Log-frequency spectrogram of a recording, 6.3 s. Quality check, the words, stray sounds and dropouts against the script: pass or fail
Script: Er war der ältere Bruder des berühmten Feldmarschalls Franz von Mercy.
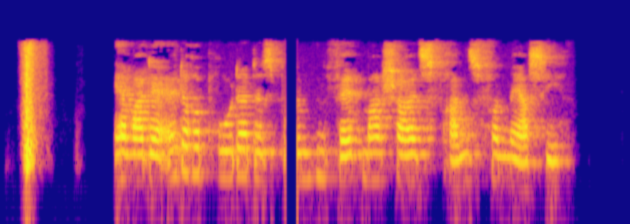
fail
